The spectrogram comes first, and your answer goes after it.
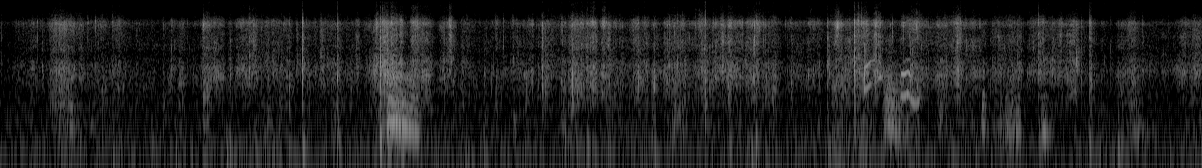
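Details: Corgi puppies learning to play give short yips and soft whines amid scuffling and rustling.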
